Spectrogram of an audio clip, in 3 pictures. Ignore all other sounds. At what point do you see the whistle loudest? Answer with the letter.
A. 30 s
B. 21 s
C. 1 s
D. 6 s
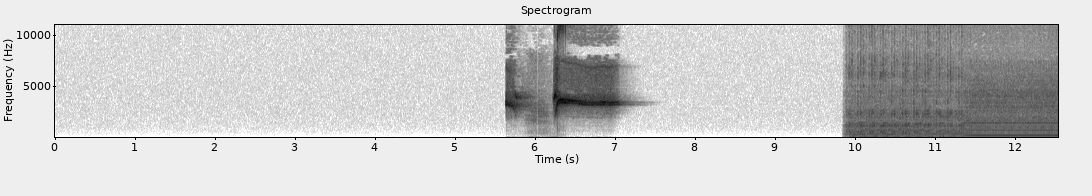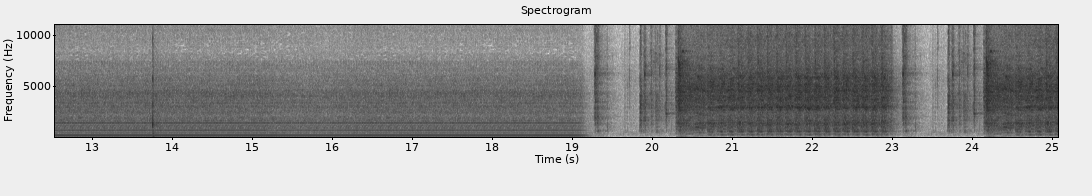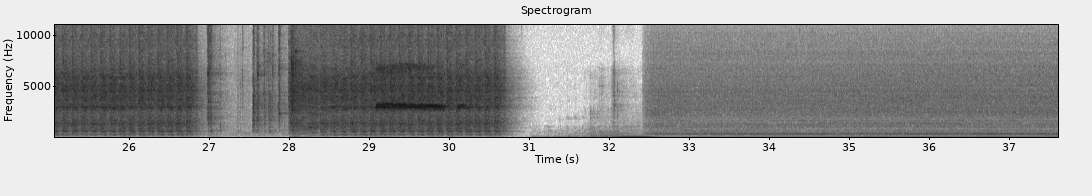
D.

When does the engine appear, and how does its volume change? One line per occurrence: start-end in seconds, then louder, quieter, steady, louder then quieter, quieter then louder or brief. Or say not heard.
9.8-37.5 quieter.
